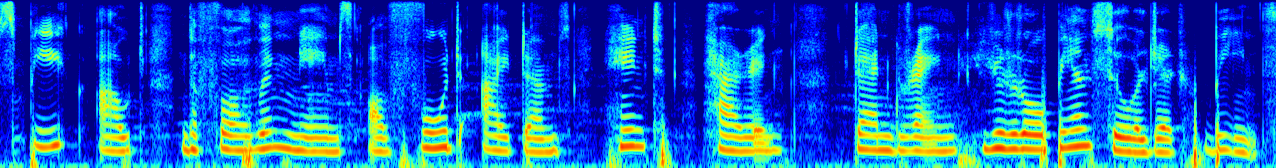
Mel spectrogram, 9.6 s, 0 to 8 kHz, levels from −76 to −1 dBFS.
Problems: background sounds at intervals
